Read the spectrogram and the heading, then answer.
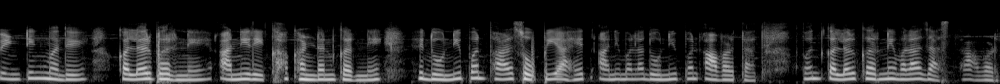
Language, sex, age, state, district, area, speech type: Marathi, female, 18-30, Maharashtra, Nagpur, urban, spontaneous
